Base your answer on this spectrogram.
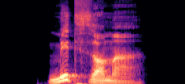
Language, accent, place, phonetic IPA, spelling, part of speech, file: German, Germany, Berlin, [ˈmɪtˌzɔmɐ], Mittsommer, noun, De-Mittsommer.ogg
- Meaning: midsummer (the period around the summer solstice)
